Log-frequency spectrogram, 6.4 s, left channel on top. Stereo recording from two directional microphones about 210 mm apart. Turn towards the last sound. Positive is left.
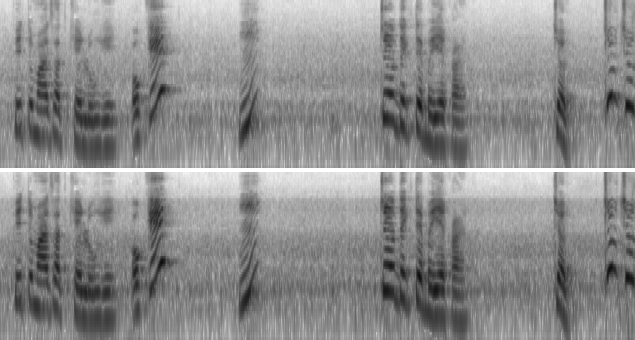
turn(degrees=15)  # may be behind; listen again after turning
